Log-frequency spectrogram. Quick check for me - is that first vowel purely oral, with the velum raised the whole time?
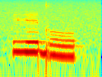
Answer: yes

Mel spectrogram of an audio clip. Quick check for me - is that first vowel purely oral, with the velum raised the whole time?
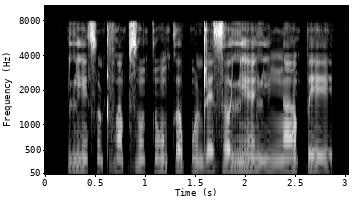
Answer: no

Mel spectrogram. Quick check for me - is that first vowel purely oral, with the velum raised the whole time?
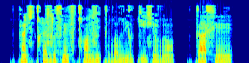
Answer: no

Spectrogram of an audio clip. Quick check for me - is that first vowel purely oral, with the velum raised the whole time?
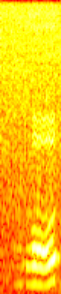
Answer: yes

